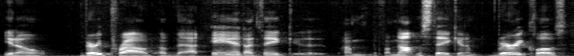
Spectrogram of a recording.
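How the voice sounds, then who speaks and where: A man with an American accent hosting a conversational interview about school athletics as an administrator. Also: normal speed. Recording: background noise with low rumble.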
